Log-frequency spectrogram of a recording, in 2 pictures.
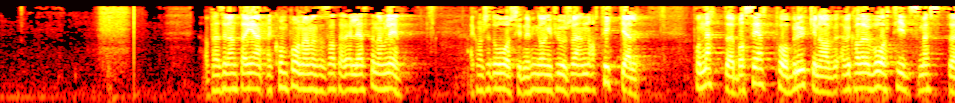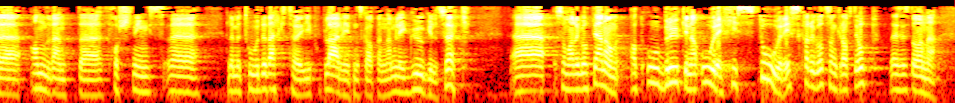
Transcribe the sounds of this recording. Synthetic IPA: jɑ̰ːpʰɾɛsɪd̪ɛnt̪æɪɡəʔækʰɔmːpʰɔnuɛmɛnsɛsɑt̪hæːɾæleːst̪ənɛmlɪ | æ̰kʰɑnʂəɛt̪oːʂiːd̪n̩ɪɛnɡɑŋːɪfjuːɾʂɔɑɛnɑʈʰɪkːəl | pʰɔnɛt̪ːəbɑseːɾt̪pʰɔbɾʉːkənɑːʋæ̰ʋɪlkʰɑlːəd̪ɛʋoːɾt̪ʰiːd̪smɛst̪ʔɑnʋɛnt̪əfɔʂknɪŋs | ɛlːəɾmɛt̪ʰuːd̪əʋæɾkt̪ʰœʏɪpʰʊ̥pʉlæːɾʋiːt̪n̩skɑːpənnːɛmlɪɡʉːɡlsøːk | sɔmhɑd̪ːəɡɔt̪ːɪjɛnːɔmʔɑt̪uːbɾʉːkənɑuːɾəhɪst̪uːɾɪskhɑd̪ːəɡɔt̪ːsɔnkʰɾɑft̪ɪɔpːd̪æɪsɪst̪əoːɾənə̰

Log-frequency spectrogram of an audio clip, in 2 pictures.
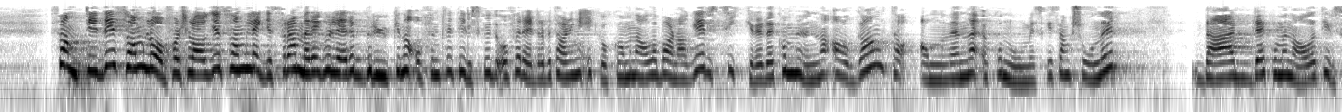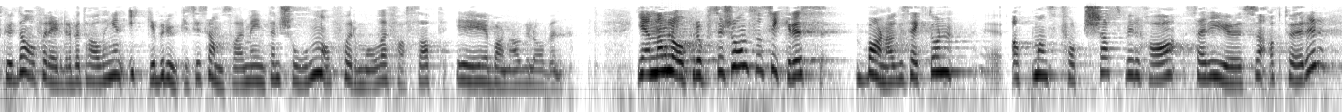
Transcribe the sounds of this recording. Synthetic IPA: sɑmt̪iːd̪ɪsɔmloːʋfɔʂɭɑːɡəsɔmlɛɡːəsfɾɑmːɾɛɡʉleːɾəbɾʉːkənɑʔɔfənt̪lɪt̪ʰɪlskʉd̪ɔfɔɾɛld̪ɾəbət̪ʰɑːlɪŋəɪkːɔkʰʊmʉnɑːləbɑːɳəhɑːɡəɾsɪkɾəɖɛkʰʊmʉːnənəʔɑːd̪ɡɑŋt̪ʰɪlɔʔɑnʋɛnːəʔœkʊnuːmɪskəsɑŋkʂuːnəɾ | d̪æɖɛkʰʊmʉnɑːlət̪ʰɪlskʉd̪əɔfɔɾɛld̪ɾəbət̪ʰɑːlɪŋənɪkːəbɾʉːkəsɪsɑmsʋɑːɾmɛɪnt̪ɛnʂuːnn̩ɔfɔɾmoːləfɑst̪sɑt̪ːɪbɑːɳəhɑːɡəloːʋən | jɛnːɔmloːʋpʰɾʊpʊ̥sɪʂuːnsɔsɪkːɾəs | bɑːɳəhɑːɡəsɛkt̪ʊɳɑt̪mɑnfɔʈʂɑt̪ːʋɪlhɑːsɛɾɪøːsəʔɑkt̪ʰøːɾəɾ

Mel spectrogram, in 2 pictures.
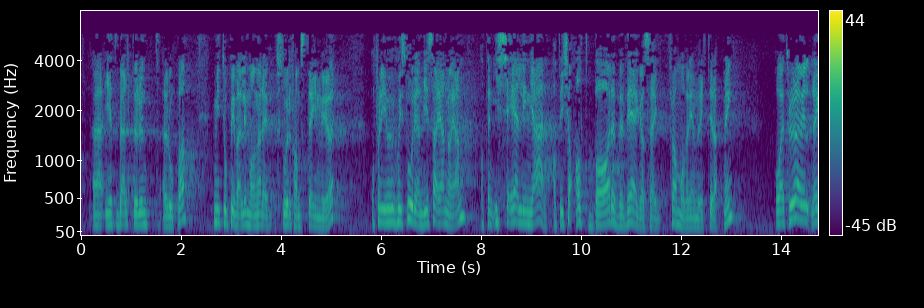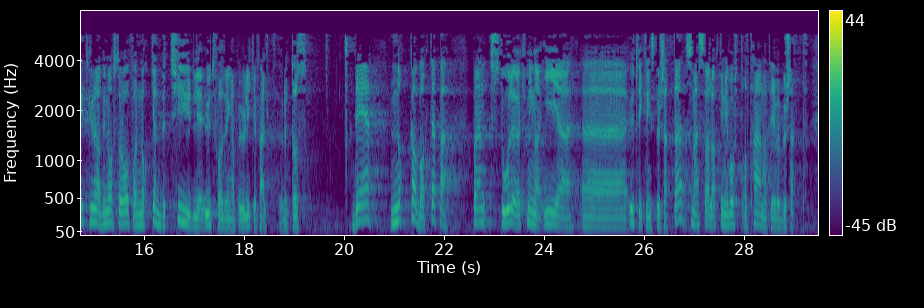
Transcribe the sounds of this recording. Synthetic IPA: ʔɪɛt̪bɛlt̪əɾʉnt̪ɑʉɾuːpɑmɪt̪ːʊpːɪʋɛld̪ɪmɑŋːəɑːʋd̪æɪst̪uːɾəfɾɑmst̪eːɡənəʋɪjøːɾ | ɔfɔɖiːhɪst̪uːɾɪənʋiːsəɾɪjɛnːɔɪjɛnː | ɑt̪̚d̪ɛnʔɪçːəɛlɪnɪæːɾɑt̪̚d̪ɛɪçːəʔɑlt̪bɑːɾəbəʋeːɡəsɛɡfɾɑmːoːʋəɾɪɛnɾɪk̚t̪ɪɾɛp̪nɪŋ | ɔjæɡt̪ʰɾʉːɾæʋɪlːɛɡːət̪ʰɪlɡɾʉnɑt̪ʋɪnoːst̪oːɾoːʋəfɔɾnɔkːənbət̪ʰyːd̪əlɪəʉːt̪fɔɾd̪ɾɪŋɑɾpʰɔʉːliːkəfɛlt̪ɾʉnt̪ɔs | d̪ɛɛnɔkːɑʋbɑːkt̪ʰɛpːəpʰɔd̪ɛnst̪uːɾəøːknɪŋɑʔɪ | ʉːt̪ʰʋɪklɪŋsbʉʂɛt̪ːəsɔmɛsʋəhɑɾɭɑkt̪ɪnɪʋɔɾt̪ʰɑlt̪ʰæɳɑt̪ʰiːʋəbʉʂɛt̪ː

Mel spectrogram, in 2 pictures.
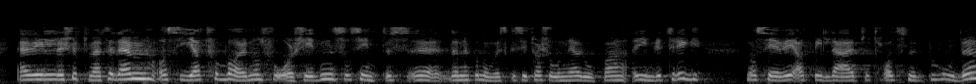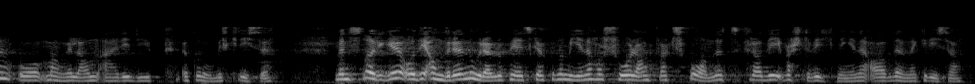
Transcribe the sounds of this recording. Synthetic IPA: jʔæɪʋɪlʂɭʉt̪ːəmæɪt̪ʰɪld̪ɛmɔsiːɑt̪fɔɾbɑːɾənuːnfo̰ːoːʂiːd̪n̩sɔsyːnt̪əsd̪ɛnœkʊnuːmɪskəsɪt̪ʉɑʂuːnn̩ɪɑʉɾuːpɑɾiːməlɪt̪ʰɾʏɡː | noːseːɾʋɪʔɑt̪̚bɪld̪əæɾt̪ʰʊt̪ʰɑːlt̪snʉd̪̚pʰɔhuːd̪əɔmɑŋːəlɑnːæɾɪd̪yːpœkʊnuːmɪskʰːɾiːsə | mɛnsnɔɾɡəɔd̪ɪʔɑnd̪ɾənuːɾæʉɾʊpʰeːɪskəœkʊnʊmiːənəɦɑʂɔlɑŋt̪ʋæʈːskoːnət̪fɾɑd̪ɪʋæʂʈəʋɪɾknɪŋənə̰ʔɑʋd̪ɛnːəkʰɾiːsɑ

